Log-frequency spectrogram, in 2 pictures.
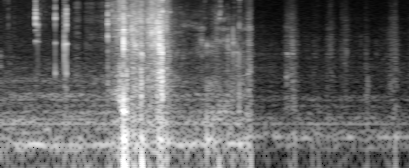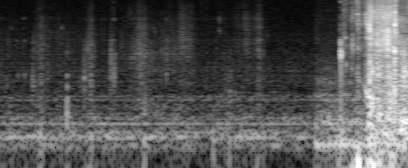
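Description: Crisp crunchy bites into a pear burst out loudly at the start and again at the end, with quieter wet chewing continuing in between.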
